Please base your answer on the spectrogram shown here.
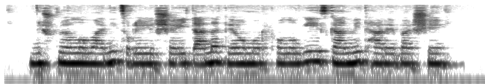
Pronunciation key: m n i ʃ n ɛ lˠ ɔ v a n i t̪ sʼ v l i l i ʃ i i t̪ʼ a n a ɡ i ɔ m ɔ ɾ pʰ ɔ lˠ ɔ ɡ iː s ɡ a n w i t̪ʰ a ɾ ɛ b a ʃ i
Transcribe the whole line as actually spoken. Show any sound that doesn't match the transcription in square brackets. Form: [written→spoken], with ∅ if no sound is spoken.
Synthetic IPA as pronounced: m n i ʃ n ɛ lˠ ɔ v a n i t̪ sʼ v l i l i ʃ [i→ɛ] i t̪ʼ a n a ɡ [i→ɛ] ɔ m ɔ ɾ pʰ ɔ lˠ ɔ ɡ iː s ɡ a n [w→v] i t̪ʰ a ɾ ɛ b a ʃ i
